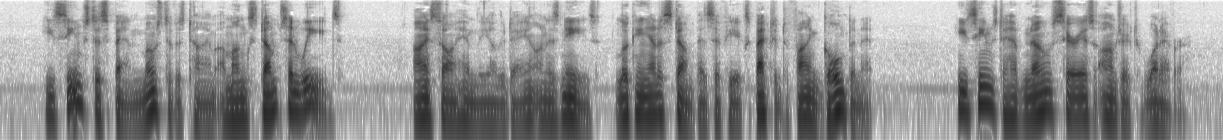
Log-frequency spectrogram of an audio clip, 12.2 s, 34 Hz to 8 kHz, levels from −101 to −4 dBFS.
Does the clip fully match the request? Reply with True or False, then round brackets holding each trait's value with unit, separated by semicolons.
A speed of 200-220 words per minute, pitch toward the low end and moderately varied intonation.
True (205 wpm; 85 Hz; 5.0 semitones)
